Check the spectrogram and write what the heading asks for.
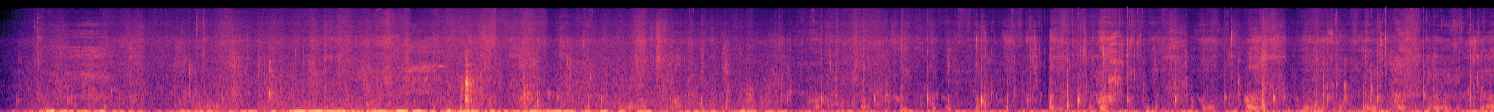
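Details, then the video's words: Max, a pet dog, licking his owner's face with great zeal; wet, smacking licks repeat rapidly and unevenly, roughly one and a half per second, close to the microphone with no talking. "Max Licks | Face Part Tres | ASMR DOG LICKING"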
